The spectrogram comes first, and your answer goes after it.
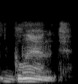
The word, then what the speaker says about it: gland: any kind of gland is just like that gland it's not an a it's not like ah it's gland it's between an a and an e okay gland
